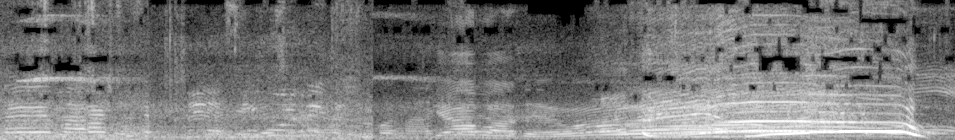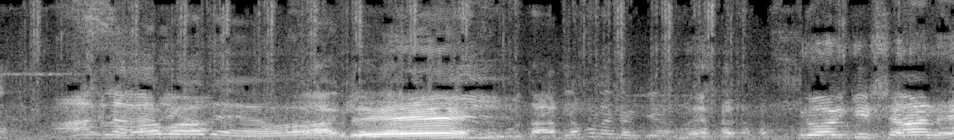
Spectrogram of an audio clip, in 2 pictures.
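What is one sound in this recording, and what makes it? Several young men talk and laugh cheerfully close by.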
